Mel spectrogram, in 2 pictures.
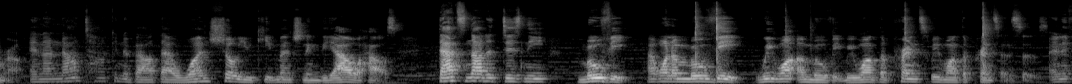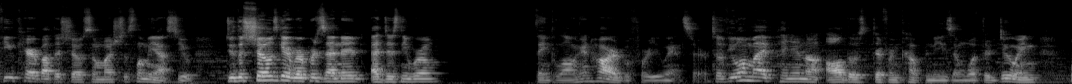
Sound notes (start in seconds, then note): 15.0 awkward Dora the Explorer silence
